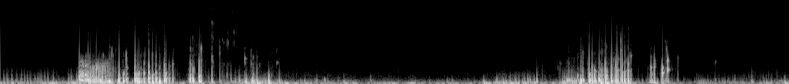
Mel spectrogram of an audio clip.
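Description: Loud low gurgling and rumbling in two long bursts, ordinary stomach growling produced on command.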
